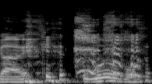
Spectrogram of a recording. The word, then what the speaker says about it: Louisville: was being right about it, and you said Louisville, and I just looked at Hayden. I heard you pronounce it right. And before I started speaking, I was like, Louisville.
